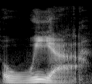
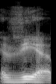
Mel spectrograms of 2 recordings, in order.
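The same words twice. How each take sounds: First: The word begins with a W sound. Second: The word begins with a V sound. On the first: This is the Latin pronunciation. "in Latin, that V would be pronounced a W" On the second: This is the English pronunciation. "of course, in English"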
